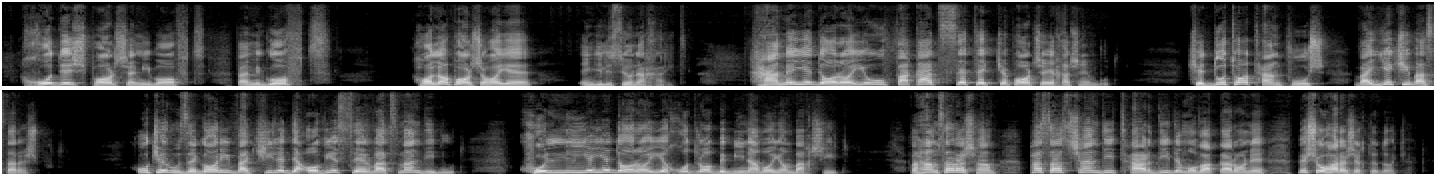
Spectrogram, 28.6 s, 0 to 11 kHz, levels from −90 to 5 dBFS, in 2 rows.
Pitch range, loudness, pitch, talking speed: 170-235 Hz, -17 LUFS, 200 Hz, 115 wpm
